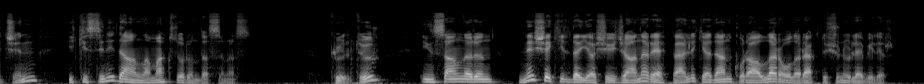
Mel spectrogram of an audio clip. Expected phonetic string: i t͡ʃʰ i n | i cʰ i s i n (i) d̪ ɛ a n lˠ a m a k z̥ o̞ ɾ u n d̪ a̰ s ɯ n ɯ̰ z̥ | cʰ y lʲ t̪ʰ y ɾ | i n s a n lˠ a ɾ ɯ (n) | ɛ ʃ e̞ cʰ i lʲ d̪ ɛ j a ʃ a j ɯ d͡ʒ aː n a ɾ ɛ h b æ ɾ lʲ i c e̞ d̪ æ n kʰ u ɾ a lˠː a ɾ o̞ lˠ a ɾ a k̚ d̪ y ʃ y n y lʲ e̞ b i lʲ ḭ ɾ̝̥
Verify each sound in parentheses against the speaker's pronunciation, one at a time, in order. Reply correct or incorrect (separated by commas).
correct, incorrect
